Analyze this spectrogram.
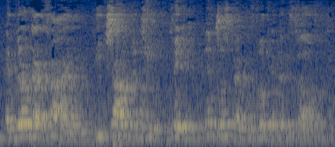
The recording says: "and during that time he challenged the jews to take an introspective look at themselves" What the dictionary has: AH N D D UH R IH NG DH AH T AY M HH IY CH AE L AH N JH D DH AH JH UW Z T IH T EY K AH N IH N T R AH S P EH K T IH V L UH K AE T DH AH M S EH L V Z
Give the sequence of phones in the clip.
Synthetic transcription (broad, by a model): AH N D D UH R IH NG DH AH T AY M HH IY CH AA AH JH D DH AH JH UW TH T IH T EY AH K IH N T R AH S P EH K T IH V L UH K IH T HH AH M S EH L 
